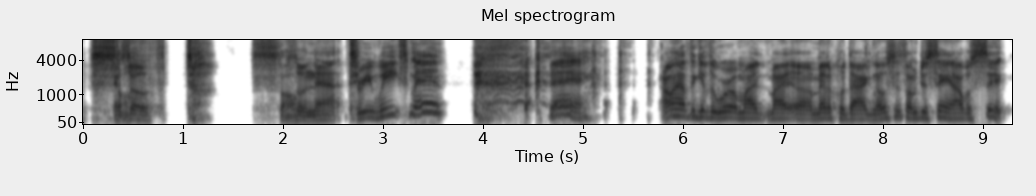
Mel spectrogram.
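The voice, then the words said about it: Slightly nasal, sick-sounding voice. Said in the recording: “Everybody knows I'm still a little sick. And so, yeah, you can hear it in my voice. It's a little nasal”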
